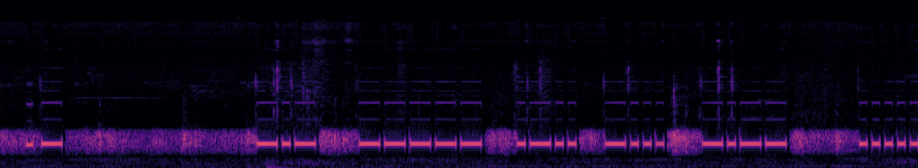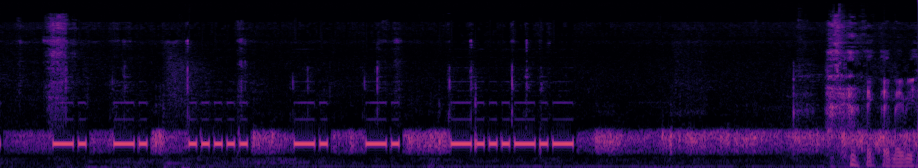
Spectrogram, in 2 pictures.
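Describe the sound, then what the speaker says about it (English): Morse code keyer tones on an amateur radio, with a faulty keyer during a park activation: a steady pitched tone keyed in uneven bursts and long runs over a hissy band, ending in a burst of noise. "I think they may be having a little bit of a keyer problem."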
